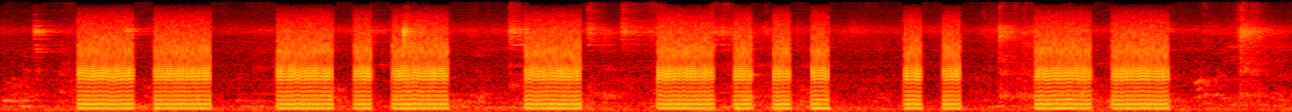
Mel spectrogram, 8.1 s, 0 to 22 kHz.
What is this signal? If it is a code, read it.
Morse code (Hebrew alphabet), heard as a buzzer, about 10 wpm, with the noise of a cafe. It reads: מכתבים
